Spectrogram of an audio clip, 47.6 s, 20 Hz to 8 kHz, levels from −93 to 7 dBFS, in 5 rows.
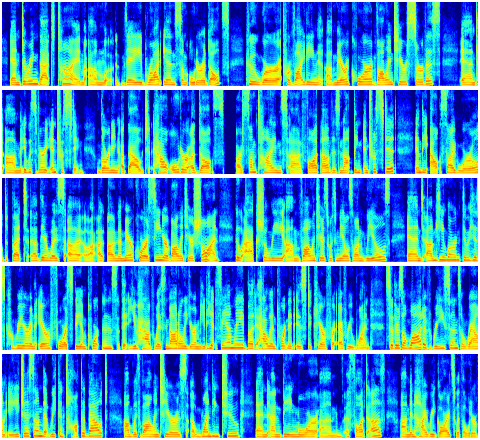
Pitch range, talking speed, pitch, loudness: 195-230 Hz, 155 wpm, 210 Hz, -19 LUFS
